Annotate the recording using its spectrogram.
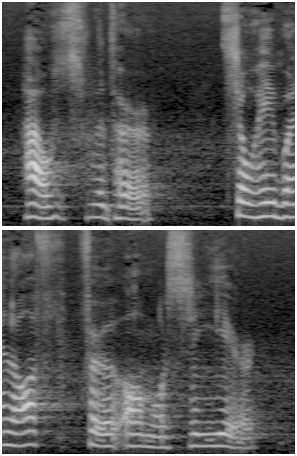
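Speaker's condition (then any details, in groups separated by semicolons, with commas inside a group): Essential tremor; more than half of life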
